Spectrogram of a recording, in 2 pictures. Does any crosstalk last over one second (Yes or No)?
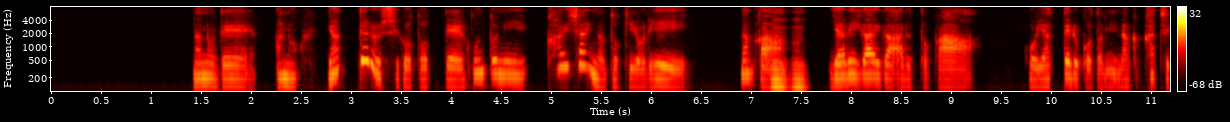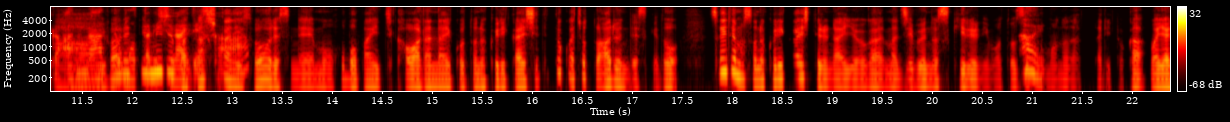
Yes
